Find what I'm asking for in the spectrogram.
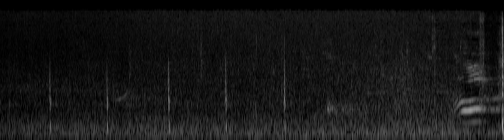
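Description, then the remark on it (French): Novak, the Serbian player, bounces a tennis ball on his racquet five times before his second serve. Each light tap is crisp and comes in a steady rhythm against a low, steady background hum, followed by a brief high whistle near the end. “Et Novak qui fait rebondir la balle avec sa raquette.”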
